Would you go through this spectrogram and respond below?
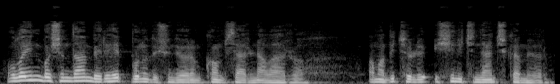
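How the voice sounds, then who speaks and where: An actor playing an earnest young fiancé who helps a police investigation in a Turkish radio play. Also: male voice, on the low side, expressive, fast, dark tone. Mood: earnest, thoughtful. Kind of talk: Turkish radio theatre acting. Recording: dull, muffled old radio drama recording.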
